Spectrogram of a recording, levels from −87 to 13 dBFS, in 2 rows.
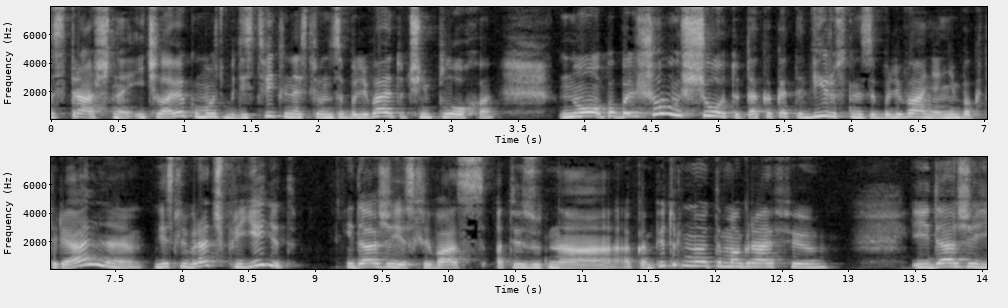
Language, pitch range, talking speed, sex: Russian, 205-260 Hz, 150 wpm, female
